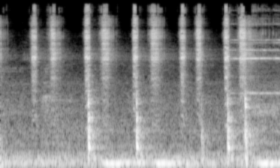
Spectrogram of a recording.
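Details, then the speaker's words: VW Gol-family car, suspension disassembled, lower control arm moved by hand: irregular dry creaks and knocks as the bushing turns inside its eye. Worse under the car's weight. Control arm bushing creak; fix is bushing replacement. "Pessoal esse rugido aqui que ocorre e eu tô fazendo isso aqui com a mão apenas movimentando aqui a bandeja agora vocês imagina o peso do carro vocês imaginam o peso do carro aqui em cima Esse barulho aumenta ainda mais esse rangido essa intensidade aumenta ainda mais"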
